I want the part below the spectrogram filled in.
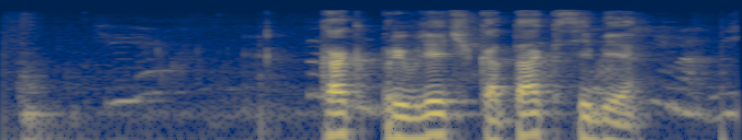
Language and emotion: Russian, neutral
